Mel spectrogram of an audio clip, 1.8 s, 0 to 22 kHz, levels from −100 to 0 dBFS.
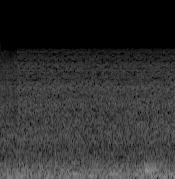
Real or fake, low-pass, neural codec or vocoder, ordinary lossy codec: real; 7.2 kHz; none; Opus, 32 kbps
